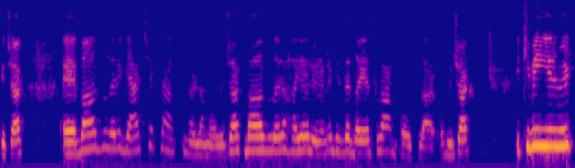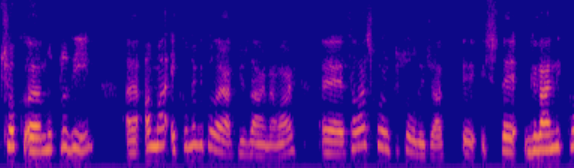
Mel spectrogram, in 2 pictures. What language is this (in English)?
Turkish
